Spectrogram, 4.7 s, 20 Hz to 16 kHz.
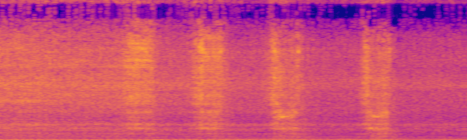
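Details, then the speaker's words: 1972 Chevy C10 V8 revived, fuel hose fixed: deep, even exhaust rumble with steady idle beat and no stumbling; runs much better. "That's a lot better."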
